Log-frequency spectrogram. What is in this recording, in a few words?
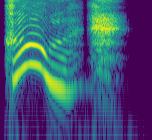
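Vox Happy, English; Kirze; kingsraid; voices heroes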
